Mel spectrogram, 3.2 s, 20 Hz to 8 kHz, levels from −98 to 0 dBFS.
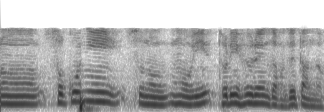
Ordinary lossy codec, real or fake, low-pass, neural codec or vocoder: AAC, 16 kbps; real; 7.2 kHz; none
